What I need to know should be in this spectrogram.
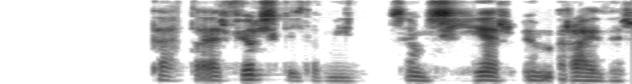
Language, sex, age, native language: Icelandic, female, 40-49, Icelandic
